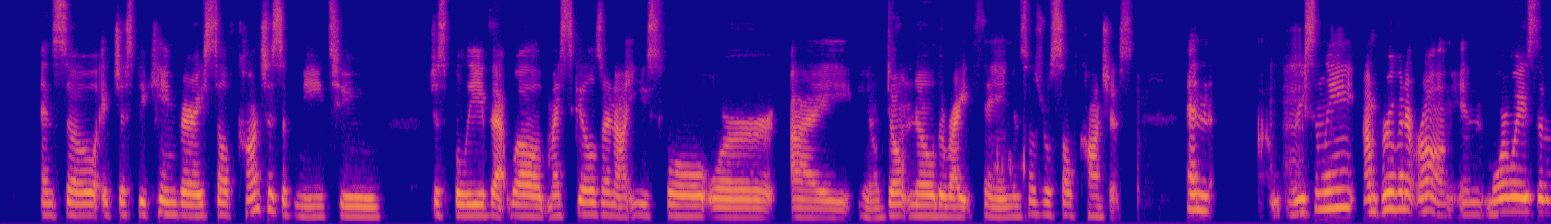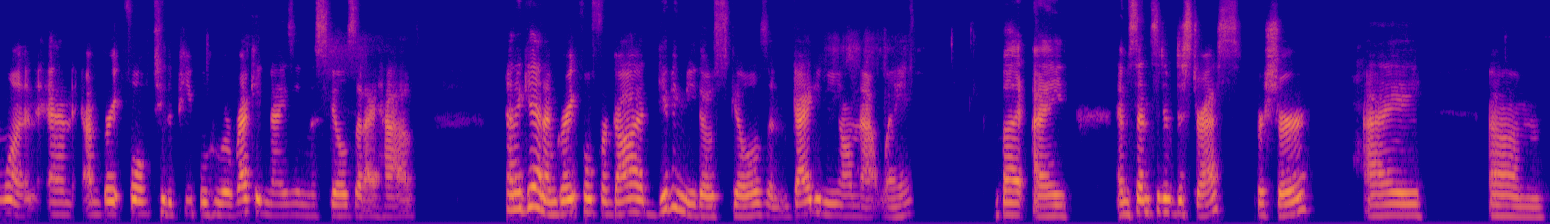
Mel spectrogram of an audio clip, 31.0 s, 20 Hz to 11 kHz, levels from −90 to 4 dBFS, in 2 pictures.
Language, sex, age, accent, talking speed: English, female, 20-39, American, 165 wpm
